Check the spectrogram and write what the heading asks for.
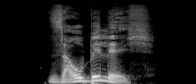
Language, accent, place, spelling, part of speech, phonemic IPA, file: German, Germany, Berlin, saubillig, adjective, /ˈzaʊ̯ˈbɪlɪç/, De-saubillig.ogg
- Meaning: dirt cheap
